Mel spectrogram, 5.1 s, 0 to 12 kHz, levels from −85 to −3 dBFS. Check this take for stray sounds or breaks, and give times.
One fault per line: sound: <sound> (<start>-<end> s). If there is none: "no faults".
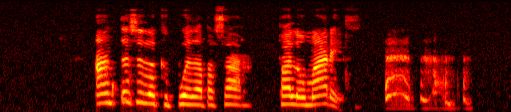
sound: laugh (3.9-4.8 s)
